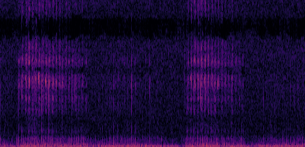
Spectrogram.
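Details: Cat purring at close range, a low continuous rumbling vibration with two breath cycles, each bringing a brief airy hiss about two seconds apart.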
